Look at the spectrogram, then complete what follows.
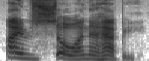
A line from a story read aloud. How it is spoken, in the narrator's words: she wailed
